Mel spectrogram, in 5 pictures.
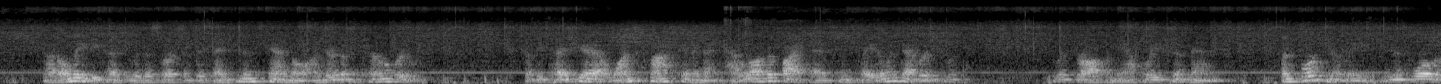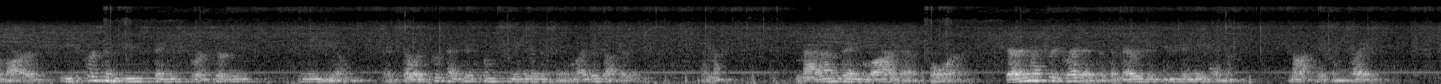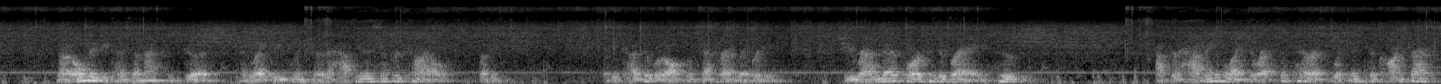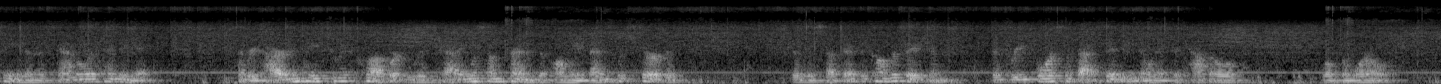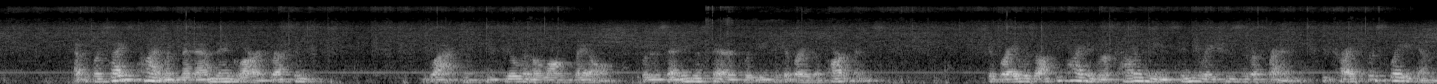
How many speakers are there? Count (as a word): one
